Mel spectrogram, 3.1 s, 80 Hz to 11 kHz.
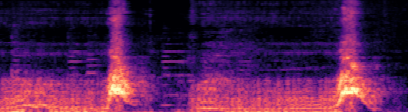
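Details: Pet husky barking to wake its owner, who stays in bed and scolds it; two sharp, loud barks about 1.7 seconds apart over steady background music.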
